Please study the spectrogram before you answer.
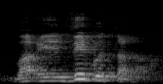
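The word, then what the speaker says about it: وَإِذِ ابْتَلَىٰ: You cannot combine two sukoons together. So what you do? You change this to a kasra. So now you can pronounce it. Wa I zib tala. Wa I zib tala.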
